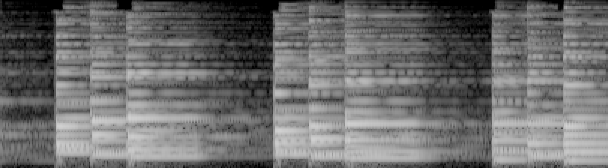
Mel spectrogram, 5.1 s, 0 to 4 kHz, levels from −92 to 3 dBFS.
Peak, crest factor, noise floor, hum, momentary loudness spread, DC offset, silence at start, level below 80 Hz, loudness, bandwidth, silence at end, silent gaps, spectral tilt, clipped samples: -4 dBFS; 16 dB; -40 dBFS; none; 12 LU; under 0.1%; 0 s; -54 dBFS; -19 LUFS; 4 kHz; 0 s; none; -10.5 dB/octave; under 0.1%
